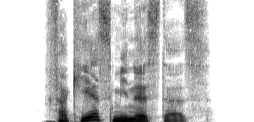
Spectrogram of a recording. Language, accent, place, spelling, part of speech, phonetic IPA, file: German, Germany, Berlin, Verkehrsministers, noun, [fɛɐ̯ˈkeːɐ̯smiˌnɪstɐs], De-Verkehrsministers.ogg
- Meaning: genitive singular of Verkehrsminister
